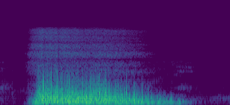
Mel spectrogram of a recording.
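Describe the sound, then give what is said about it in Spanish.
A single long breath drawn through the nose during a guided relaxation exercise: a steady, airy rush lasting about a second and a half. It is fairly loud and heard alone, with no talking. “Y tan solo estás ahí, inhalando por tu nariz, y exhalando por tu nariz.”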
